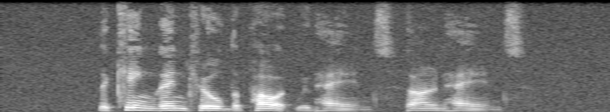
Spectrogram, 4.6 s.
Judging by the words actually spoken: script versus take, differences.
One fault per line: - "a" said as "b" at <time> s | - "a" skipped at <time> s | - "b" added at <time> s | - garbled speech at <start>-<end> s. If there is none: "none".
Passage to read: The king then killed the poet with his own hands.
- "his" said as "hands" at 2.4 s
